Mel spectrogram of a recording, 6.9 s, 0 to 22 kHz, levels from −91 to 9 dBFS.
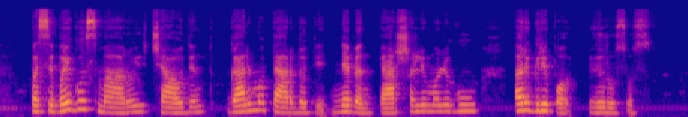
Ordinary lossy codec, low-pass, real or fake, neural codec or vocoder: Opus, 32 kbps; 14.4 kHz; real; none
